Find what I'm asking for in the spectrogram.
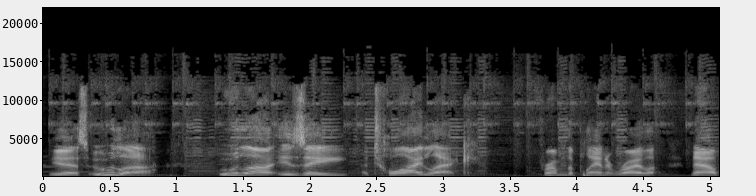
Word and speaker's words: Twi'lek: I would pronounce that Twi'lek.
